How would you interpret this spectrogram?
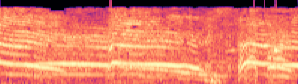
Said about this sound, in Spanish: ¡Momento! ¡Vamos a gritar todos para que se despierte!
